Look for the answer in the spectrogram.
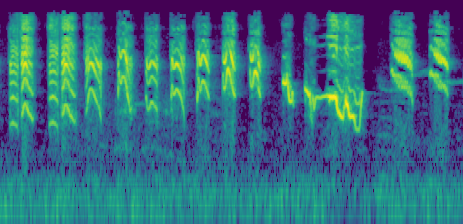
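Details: Black-naped oriole (kepodang) tutor recording: a series of loud, nasal, downward-sliding notes about every third of a second, then a lower, fluty, warbled phrase and a few more harsh notes. Faint low hum beneath.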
